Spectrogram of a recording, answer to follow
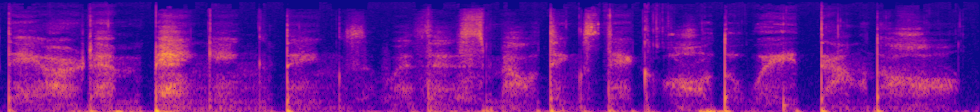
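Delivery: ordinary delivery, nothing marked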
